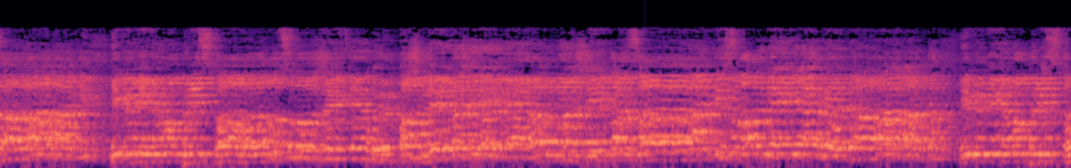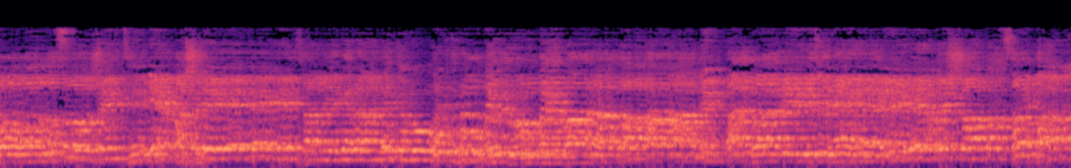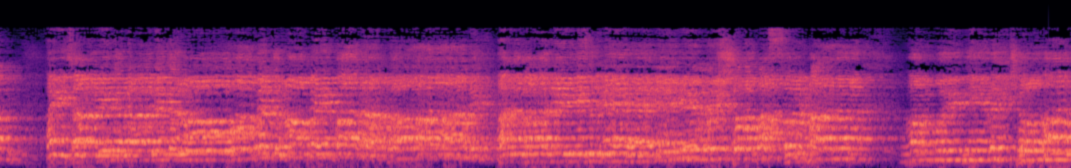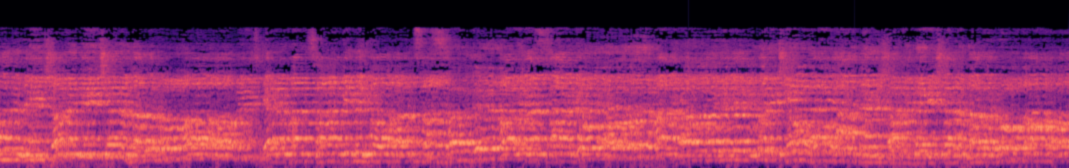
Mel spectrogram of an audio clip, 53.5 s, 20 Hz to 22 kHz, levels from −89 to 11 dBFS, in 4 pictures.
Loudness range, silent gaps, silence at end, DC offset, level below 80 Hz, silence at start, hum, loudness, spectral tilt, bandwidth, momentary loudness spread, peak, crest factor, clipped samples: 1 LU; none; 0 s; under 0.1%; -50 dBFS; 0 s; none; -12 LUFS; -2.5 dB/octave; 11.5 kHz; 3 LU; 0 dBFS; 12 dB; under 0.1%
